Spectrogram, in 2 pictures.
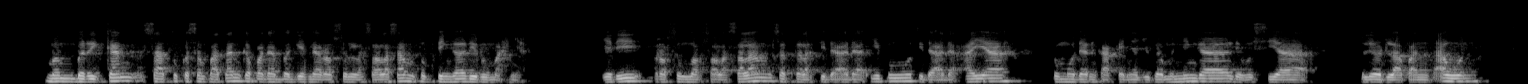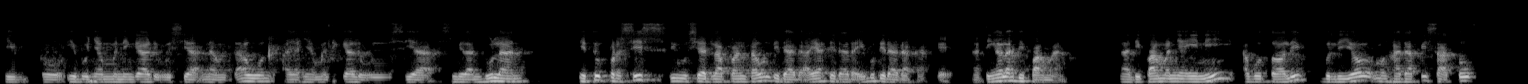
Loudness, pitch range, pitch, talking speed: -25 LUFS, 115-145 Hz, 130 Hz, 135 wpm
